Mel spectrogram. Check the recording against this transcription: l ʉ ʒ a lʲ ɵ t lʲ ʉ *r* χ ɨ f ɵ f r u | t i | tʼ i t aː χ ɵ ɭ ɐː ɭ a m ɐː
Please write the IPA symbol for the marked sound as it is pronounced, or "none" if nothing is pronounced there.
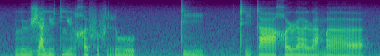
l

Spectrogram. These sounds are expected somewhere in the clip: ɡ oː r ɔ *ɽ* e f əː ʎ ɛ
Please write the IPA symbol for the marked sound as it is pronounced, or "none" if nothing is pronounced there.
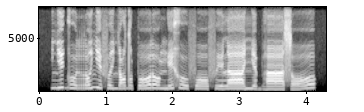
ʎ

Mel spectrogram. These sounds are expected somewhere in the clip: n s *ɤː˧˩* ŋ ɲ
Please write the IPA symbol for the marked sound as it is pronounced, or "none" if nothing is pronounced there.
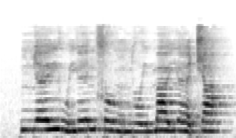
ɤː˧˩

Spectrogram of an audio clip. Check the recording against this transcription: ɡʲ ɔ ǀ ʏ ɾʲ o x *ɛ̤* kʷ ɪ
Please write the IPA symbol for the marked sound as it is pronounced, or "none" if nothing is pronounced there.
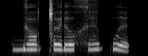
ɛ̤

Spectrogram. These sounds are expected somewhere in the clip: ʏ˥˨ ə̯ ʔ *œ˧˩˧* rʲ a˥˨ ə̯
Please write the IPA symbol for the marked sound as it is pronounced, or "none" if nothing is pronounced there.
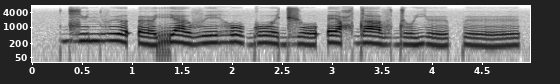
œ˧˩˧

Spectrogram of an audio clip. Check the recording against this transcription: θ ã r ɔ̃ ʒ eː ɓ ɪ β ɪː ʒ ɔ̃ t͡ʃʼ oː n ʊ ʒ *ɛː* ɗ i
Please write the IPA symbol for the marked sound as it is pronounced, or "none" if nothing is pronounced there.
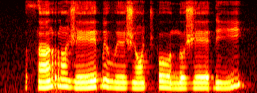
eː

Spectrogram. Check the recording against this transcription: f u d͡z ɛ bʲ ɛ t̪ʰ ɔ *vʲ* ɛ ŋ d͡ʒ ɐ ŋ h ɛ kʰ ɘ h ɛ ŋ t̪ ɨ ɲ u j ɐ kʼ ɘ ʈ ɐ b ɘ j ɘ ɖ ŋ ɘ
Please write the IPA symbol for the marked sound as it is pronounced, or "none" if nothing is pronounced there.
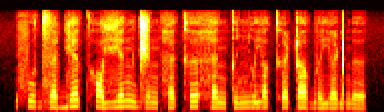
vʲ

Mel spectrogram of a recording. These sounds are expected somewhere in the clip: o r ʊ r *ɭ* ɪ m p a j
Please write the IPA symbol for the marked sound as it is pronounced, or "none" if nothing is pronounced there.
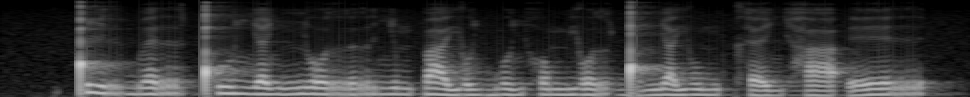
ʎ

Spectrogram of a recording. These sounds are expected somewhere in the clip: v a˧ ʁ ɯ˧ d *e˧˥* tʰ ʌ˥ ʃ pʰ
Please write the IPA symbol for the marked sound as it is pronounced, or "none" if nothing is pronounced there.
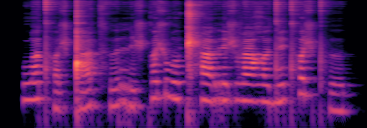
e˧˥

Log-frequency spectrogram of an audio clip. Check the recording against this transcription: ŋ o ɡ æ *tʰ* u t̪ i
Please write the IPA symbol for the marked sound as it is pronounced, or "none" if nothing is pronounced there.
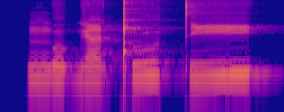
ǃ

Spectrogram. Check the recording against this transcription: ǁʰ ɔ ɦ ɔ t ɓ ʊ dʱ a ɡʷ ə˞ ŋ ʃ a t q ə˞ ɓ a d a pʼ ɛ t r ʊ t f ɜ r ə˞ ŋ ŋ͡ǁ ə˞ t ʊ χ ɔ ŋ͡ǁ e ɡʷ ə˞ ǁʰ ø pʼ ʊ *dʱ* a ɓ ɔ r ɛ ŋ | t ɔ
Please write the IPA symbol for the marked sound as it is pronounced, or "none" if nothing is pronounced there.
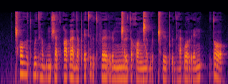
dʱ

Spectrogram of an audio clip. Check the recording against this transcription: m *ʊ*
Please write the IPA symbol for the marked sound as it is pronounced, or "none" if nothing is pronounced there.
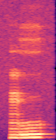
u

